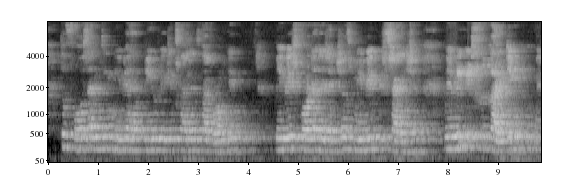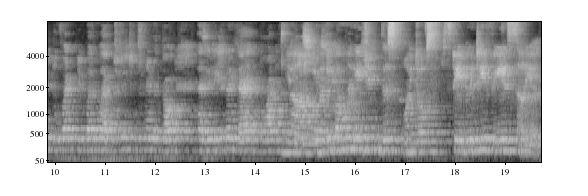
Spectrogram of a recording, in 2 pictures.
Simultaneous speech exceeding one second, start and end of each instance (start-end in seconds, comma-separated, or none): 14.7-16.2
